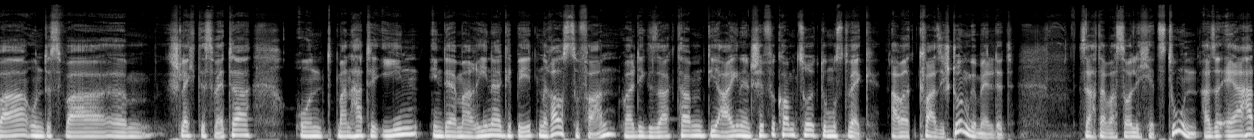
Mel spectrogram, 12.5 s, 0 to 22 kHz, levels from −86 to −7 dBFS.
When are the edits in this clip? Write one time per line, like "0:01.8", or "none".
0:09.1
